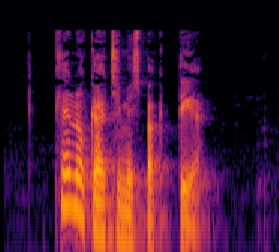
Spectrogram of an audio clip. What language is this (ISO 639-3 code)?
ncx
